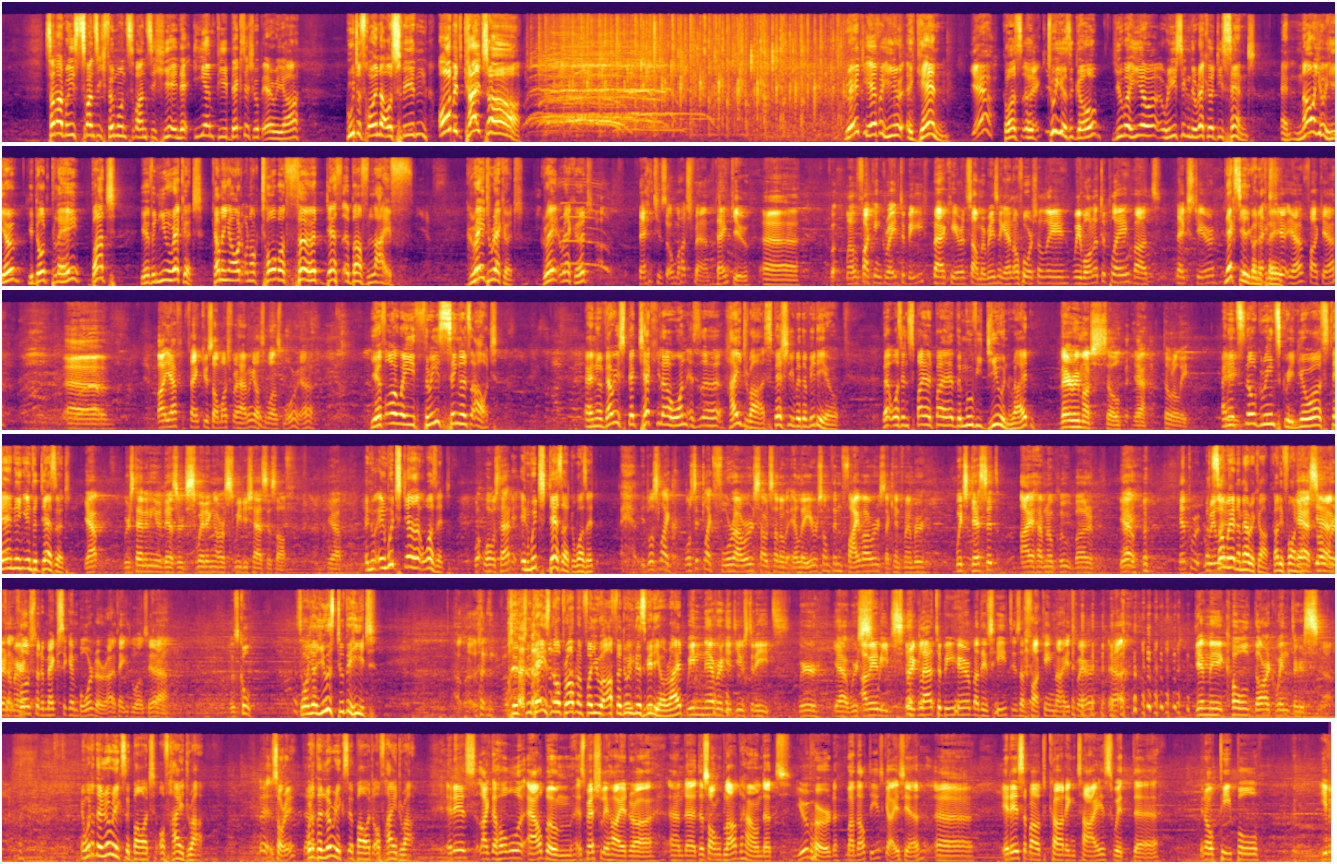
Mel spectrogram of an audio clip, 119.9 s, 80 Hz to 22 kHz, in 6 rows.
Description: Summer Breeze 2025 Special - Orbit Culture- Live aus der EMP Backstage Club Area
